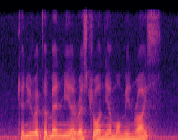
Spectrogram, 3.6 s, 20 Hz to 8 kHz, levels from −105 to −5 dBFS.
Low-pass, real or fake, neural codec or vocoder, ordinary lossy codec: 7.2 kHz; real; none; none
